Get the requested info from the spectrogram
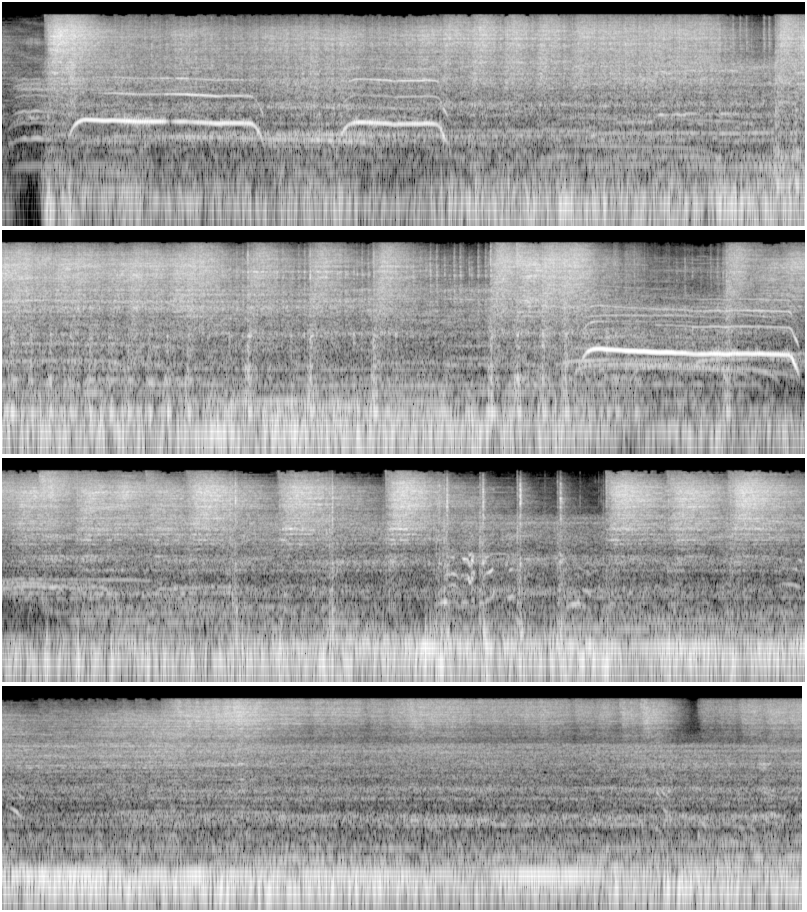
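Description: Live heavy metal band playing loud, with drums and a steady low drone underneath. Right at the start there is a sudden break, and then a few long held high notes ring out, bending off at their ends.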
